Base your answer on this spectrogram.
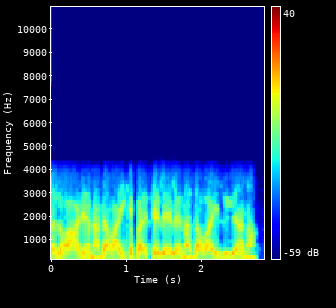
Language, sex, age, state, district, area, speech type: Urdu, female, 60+, Uttar Pradesh, Rampur, urban, conversation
